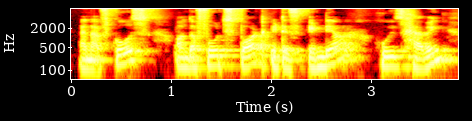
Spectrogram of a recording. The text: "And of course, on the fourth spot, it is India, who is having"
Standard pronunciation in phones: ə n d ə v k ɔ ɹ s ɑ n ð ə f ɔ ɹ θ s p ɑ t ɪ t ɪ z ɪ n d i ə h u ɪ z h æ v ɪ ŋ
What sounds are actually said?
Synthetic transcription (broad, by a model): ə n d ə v k ɔ ɹ s ɑ n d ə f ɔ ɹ t s p ɑ t ɪ t ɪ z ɪ n d i ə h u ɪ z h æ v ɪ ŋ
